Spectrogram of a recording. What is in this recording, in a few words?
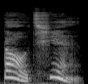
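"dao4qian4", Mandarin Chinese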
